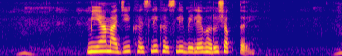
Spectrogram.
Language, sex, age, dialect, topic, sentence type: Marathi, female, 25-30, Standard Marathi, banking, question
